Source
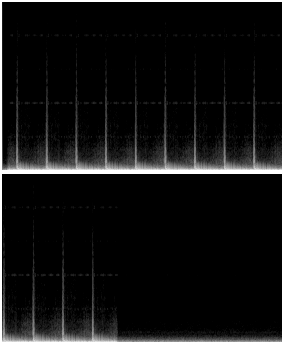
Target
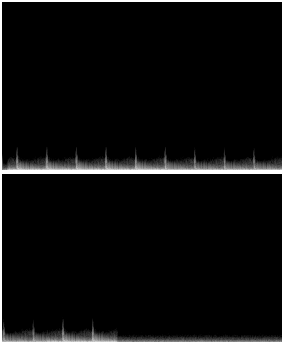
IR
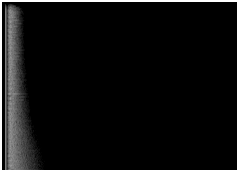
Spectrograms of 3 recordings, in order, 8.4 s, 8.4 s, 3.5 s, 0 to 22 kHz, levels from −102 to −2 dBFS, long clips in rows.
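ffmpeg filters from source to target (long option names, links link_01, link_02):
-filter_complex "[0:a]asettb=1/sr,asplit=3[link_01][link_02][link_03];[link_01]atrim=end=2.454[link_04];[link_02]atrim=start=2.45:end=4.87,asetpts=PTS-STARTPTS,afade=type=in:duration=0.004:curve=qsin,afade=type=out:start_time=2.416:duration=0.004:curve=qsin,acrossover=split=93|480[link_05][link_06][link_07];[link_05]acompressor=threshold=-26dB:ratio=4[link_08];[link_06]acompressor=threshold=-34dB:ratio=4[link_09];[link_07]acompressor=threshold=-46dB:ratio=4[link_10];[link_08][link_09][link_10]amix=inputs=3:normalize=0[link_11];[link_03]atrim=start=4.866[link_12];[link_04][link_11]acrossfade=duration=0.004:curve1=hsin:curve2=qsin[link_13];[link_13][link_12]acrossfade=duration=0.004:curve1=qsin:curve2=hsin,lowpass=frequency=1200:width=0.5412,lowpass=frequency=1200:width=1.3066,volume=-6dB"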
